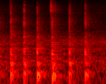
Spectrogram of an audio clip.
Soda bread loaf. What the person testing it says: tap it you should be able to hear that it sounds hollow which means that this is done and ready to eat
